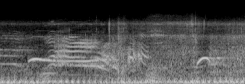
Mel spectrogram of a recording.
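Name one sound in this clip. A swimmer splashes into the water.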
